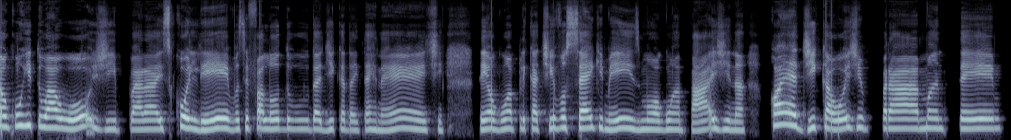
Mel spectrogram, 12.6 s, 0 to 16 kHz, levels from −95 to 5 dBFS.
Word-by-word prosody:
algum 260 +2 +3
ritual 250 -5 +3
hoje 205 -2 +1
para 200 0 0
escolher, 210 0 +3
você 205 +3 -3
falou 210 -1 0
do 205 0 -7
da 205 +1 -1
dica 200 +2 -5
da 190 -1 -6
internet, 195 +1 -3 0.5
tem 200 0 +1
algum 205 0 -1
aplicativo, 215 +1 -3
ou 235 - +3
segue 230 0 +2
mesmo 200 0 0
alguma 195 0 -2
página? 190 0 -2 0.3
Qual 290 +1 +4
é 300 -1 +5
a - - +6
dica, 230 +2 -1
hoje, 220 +2 0 0.2
pra 220 0 +2
manter, 220 0 -1
210 Hz, 130 wpm, -24 LUFS, 200-225 Hz, 0.5 s, a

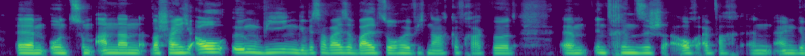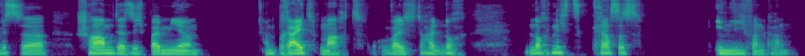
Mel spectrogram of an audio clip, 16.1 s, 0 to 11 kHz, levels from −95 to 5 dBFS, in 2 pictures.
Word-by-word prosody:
ähm, 130 -2 +5
und 135 -1 0
zum 135 -2 -3
anderen 135 0 +1
wahrscheinlich 140 +2 +2
auch 165 +2 +8
irgendwie 150 -1 +1
in 145 -3 -4
gewisser 135 +2 -5
Weise, 135 0 +2
weil's 130 +1 +4
so 130 -2 0
häufig 130 0 -3
nachgefragt 130 +2 -9
wird, 125 -1 -2 0.4
ähm, 125 0 -2
intrinsisch 135 -1 -2
auch 125 +1 -1
einfach 125 -1 -10
'n 120 -1 -10
ein 125 +1 -6
gewisser 125 -2 -1 0.3
Scham, 130 -1 +4
der 120 -3 +1
sich 115 0 -7
bei 115 - +4
mir 115 -1 -1 0.6
breit 125 +1 +4
macht, 105 -3 -3
weil 120 -2 0
ich 115 0 -8
da 140 - -8
halt 120 -2 -2
noch 125 -2 -5 0.6
noch 130 0 -1
nichts 145 -2 -4
Krasses 130 -2 -2 0.7
ihnen 125 -2 0
liefern 115 -1 -5
kann. 110 +2 -13
130 Hz, 150 wpm, -24 LUFS, 120-135 Hz, 0.7 s, auch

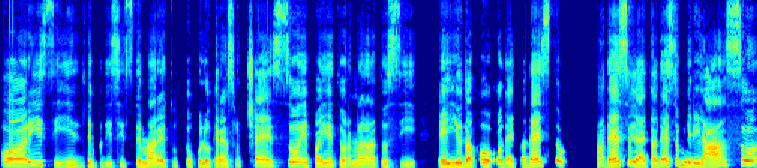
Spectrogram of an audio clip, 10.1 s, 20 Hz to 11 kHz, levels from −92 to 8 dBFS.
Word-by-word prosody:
fuori, 225 +2 +3
sì 220 -4 -9
il 210 -6 -7
tempo 180 -2 -7
di 195 +1 -8
sistemare 185 -1 -2
tutto 180 0 -9
quello 180 +1 0
che 180 - -10
era 180 +1 -1
successo 205 +4 -2
e 210 -3 -2
poi 185 -1 -1
è 200 -1 -2
tornato, 175 -1 -3
sì, 95 - -11 0.3
e 185 0 +3
io 200 +2 +5
dopo 195 +1 +3
ho 195 0 +4
detto: 185 -2 -4
"Adesso 235 - +1 0.4
adesso" 245 +2 +3
Gli - - +4
ho - - +6
detto: 175 +1 -1
"Adesso 225 +9 +1
mi 225 -4 +2
rilasso 265 - +3
195 Hz, 170 wpm, -21 LUFS, 180-225 Hz, 0.4 s, ho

